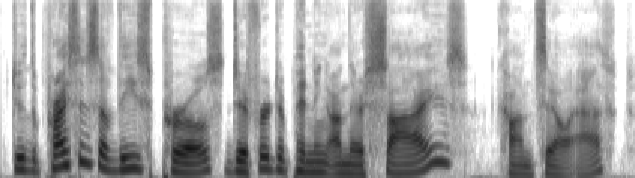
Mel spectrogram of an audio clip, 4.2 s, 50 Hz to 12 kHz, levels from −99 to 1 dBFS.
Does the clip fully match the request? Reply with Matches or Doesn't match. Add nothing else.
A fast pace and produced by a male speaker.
Doesn't match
